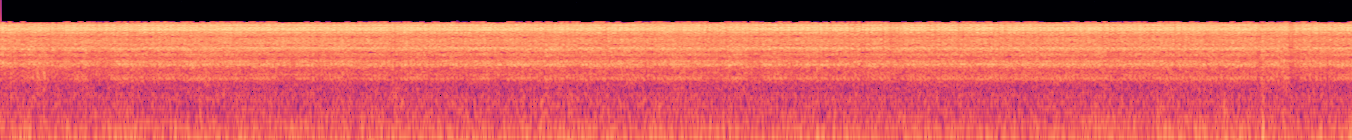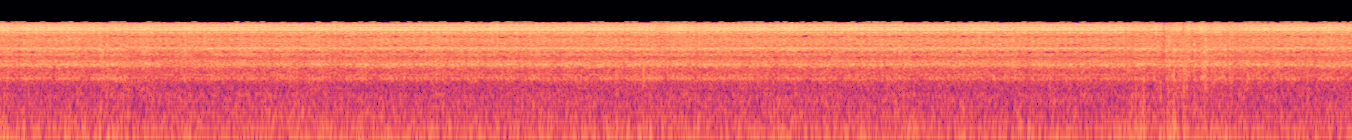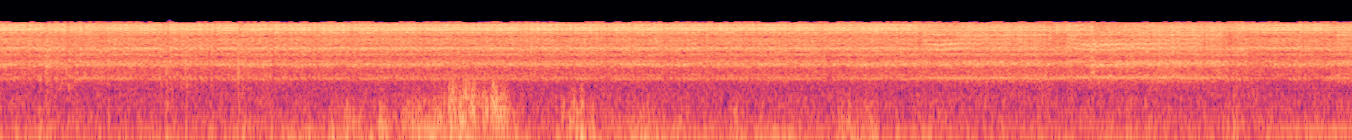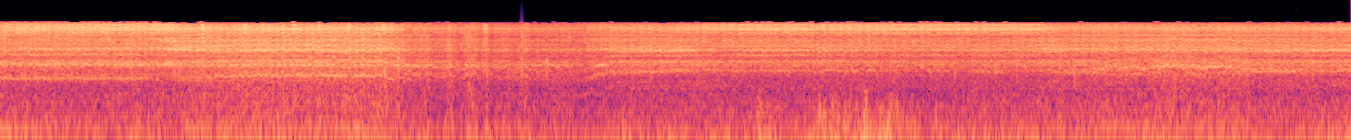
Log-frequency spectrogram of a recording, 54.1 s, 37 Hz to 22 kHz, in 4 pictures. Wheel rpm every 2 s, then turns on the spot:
160, 160, 160, 160, 160, 160, 160, 160, 160, 160, 160, 160, 160, 160, 160, 160, 160, 160, 160, 160, 160, 160, 100, 100, 120, 110, 110.
none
